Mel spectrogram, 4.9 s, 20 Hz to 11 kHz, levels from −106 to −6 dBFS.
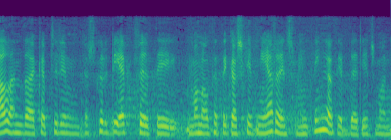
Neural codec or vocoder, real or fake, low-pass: codec, 16 kHz, 1.1 kbps, Voila-Tokenizer; fake; 7.2 kHz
